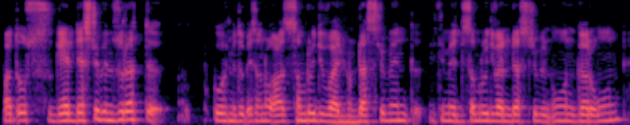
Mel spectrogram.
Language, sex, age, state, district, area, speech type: Kashmiri, male, 18-30, Jammu and Kashmir, Kupwara, rural, spontaneous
